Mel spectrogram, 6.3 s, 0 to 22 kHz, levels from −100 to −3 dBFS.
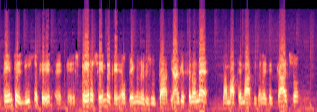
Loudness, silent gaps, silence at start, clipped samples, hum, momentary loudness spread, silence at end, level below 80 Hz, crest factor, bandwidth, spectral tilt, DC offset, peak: -10 LUFS; none; 0.05 s; 0.3%; none; 10 LU; 0.4 s; -44 dBFS; 10 dB; 16.5 kHz; -4 dB/octave; under 0.1%; 0 dBFS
